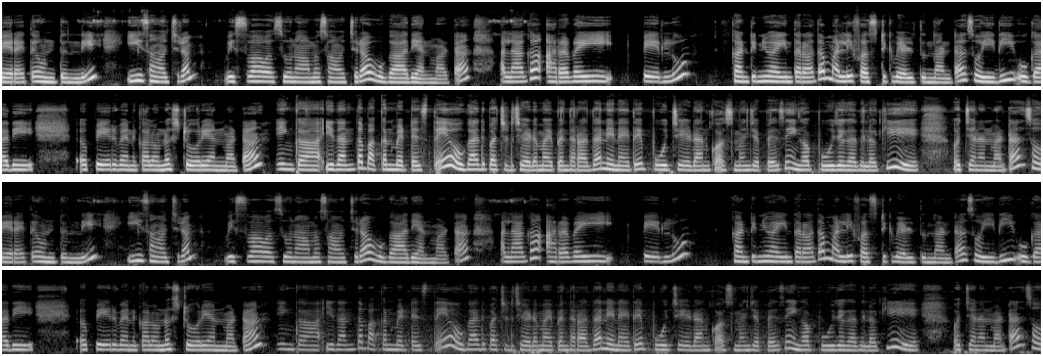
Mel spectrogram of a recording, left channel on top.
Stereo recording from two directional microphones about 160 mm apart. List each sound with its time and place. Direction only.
0.0 s a woman's voice: 35° left (ahead or behind)
13.1 s a woman's voice: 75° left (ahead or behind); by 20.7 s 25° left (ahead or behind)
